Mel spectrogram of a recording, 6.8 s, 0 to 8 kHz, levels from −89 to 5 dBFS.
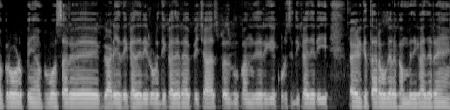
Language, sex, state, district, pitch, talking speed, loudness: Hindi, male, Bihar, Begusarai, 110 Hz, 330 wpm, -22 LUFS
